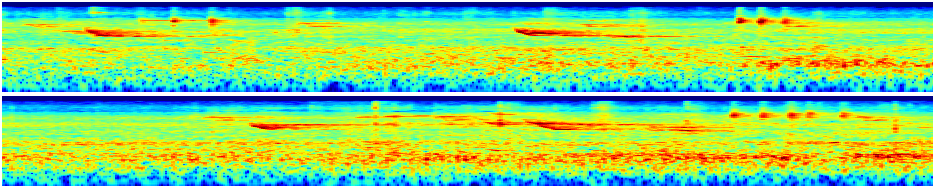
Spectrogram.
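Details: Young monkey, alone and hungry, calling for its family: a high whistled note sliding down and trailing off in a long flat tail, given three times several seconds apart, with faint clicks and outdoor background noise.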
